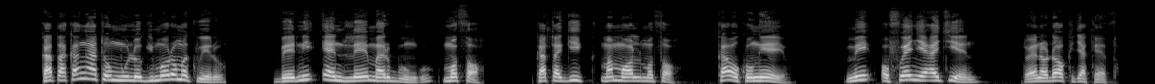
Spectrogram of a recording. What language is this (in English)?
Luo (Kenya and Tanzania)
